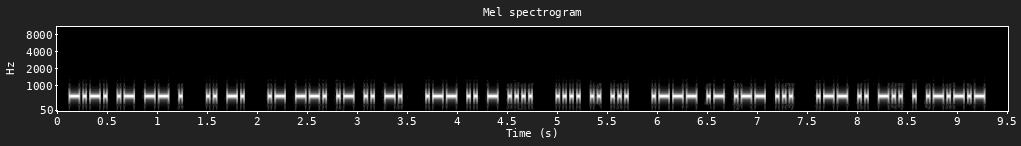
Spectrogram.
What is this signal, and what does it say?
Morse code, heard as a keyed tone, about 34 wpm, 600 Hz. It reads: CAME IN AGAIN WITH HIS JAWS WIDE.
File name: the old man and the sea 2 35wpm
